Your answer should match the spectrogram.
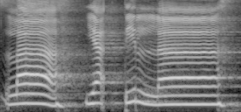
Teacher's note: Ya'tillah, lam pada lafaz Allah dibunyikan secara tartik karena harokat huruf sebelumnya berbaris kasroh, maka lamnya ini tipis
